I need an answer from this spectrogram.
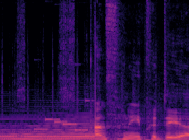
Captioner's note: eerie music playing; beeping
